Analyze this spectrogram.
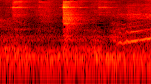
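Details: Matty, a pet cat indoors, is unhappy at wearing a pink harness. A soft, short meow rises in pitch near the end, after a brief rustling knock, over quiet room hum.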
